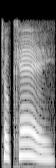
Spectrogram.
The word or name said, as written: Tokay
